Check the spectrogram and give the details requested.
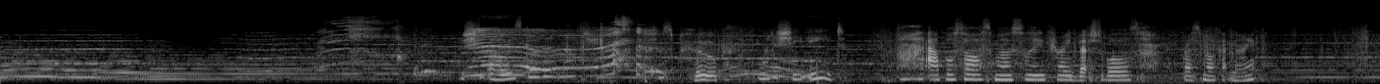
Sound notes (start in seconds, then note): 3.1 baby crying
